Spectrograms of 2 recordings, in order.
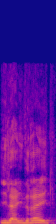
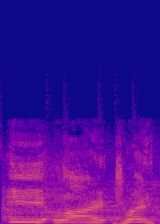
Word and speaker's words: Eli Drake: Alors qu'il a popularisé ses catchphrases et son personnage, et que désormais son nom ne se prononce plus Eli Drake mais bien Eli Drake, il obtient une nouvelle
